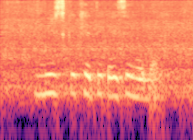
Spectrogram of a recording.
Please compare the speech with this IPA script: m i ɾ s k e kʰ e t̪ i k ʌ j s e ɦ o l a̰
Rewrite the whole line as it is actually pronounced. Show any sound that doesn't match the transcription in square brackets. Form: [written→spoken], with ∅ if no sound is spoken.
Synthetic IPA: m i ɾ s k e kʰ e t̪ i k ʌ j s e ɦ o l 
